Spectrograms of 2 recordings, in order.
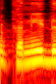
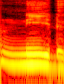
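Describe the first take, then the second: First: कनीड with the k sounded before नीड; wrong pronunciation. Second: नीड said with a silent k, just नीड; correct pronunciation. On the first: Teacher showing students the wrong way, k sounded. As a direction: say कनीड with a clear k at the start. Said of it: "इसका उच्चारण कनीड नहीं है". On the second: Teacher giving students the right form, k silent. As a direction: say नीड starting straight on the n. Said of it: "के silent रहता है यहाँ पर". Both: Shown as a demonstration.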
